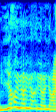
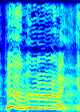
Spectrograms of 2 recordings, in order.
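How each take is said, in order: First: High, lively chorus of yeahs; grandma's eager yeahs. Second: High yeahs breaking into laughter; old Italian neighbour's yeahs. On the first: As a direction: imitate grandma nodding along, high. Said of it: "in Chinese". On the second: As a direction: mimic the neighbour over the fence, high and laughing. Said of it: "in Italian". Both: Retold or imitated.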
